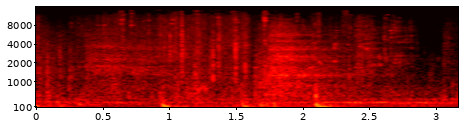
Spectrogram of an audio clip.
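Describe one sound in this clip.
A man gulps from a bottle.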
